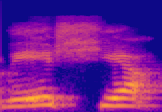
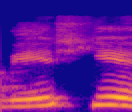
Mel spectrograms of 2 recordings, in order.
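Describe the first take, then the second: First: The word ends with an 'a' vowel. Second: The word ends with an 'e' vowel. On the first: The speaker calls it right. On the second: The speaker calls it wrong.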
